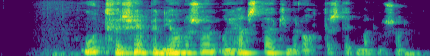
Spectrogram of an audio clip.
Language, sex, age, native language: Icelandic, female, 40-49, Icelandic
